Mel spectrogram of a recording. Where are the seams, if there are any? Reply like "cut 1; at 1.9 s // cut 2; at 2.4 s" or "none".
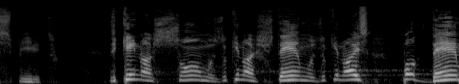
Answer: none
